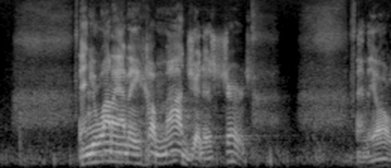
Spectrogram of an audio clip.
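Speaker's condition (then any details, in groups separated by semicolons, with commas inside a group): Laryngectomy; says used to serve God with voice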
